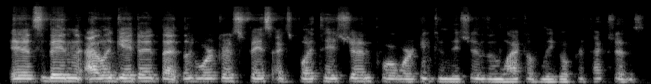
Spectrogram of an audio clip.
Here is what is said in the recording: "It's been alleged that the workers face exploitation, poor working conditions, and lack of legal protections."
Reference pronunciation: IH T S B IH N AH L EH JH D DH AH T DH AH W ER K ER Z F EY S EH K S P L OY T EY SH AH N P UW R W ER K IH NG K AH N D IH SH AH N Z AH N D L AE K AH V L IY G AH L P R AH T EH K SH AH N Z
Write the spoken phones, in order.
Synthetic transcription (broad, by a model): IH T S B IH N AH L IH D D DH AH T DH AH W ER K ER Z F EY S EH K S P L OY T EY SH AH N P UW R W ER K IH NG K AH N D IH SH AH N Z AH N L AE K AH V L IY G L P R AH T EH K SH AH N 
